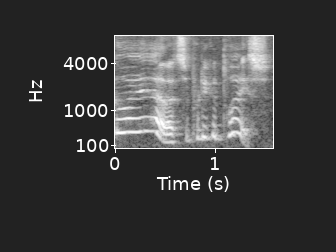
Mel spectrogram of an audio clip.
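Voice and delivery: high teasing friend voice; mocking high voice. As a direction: play the guys as sing-song and knowing. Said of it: "And they're like".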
